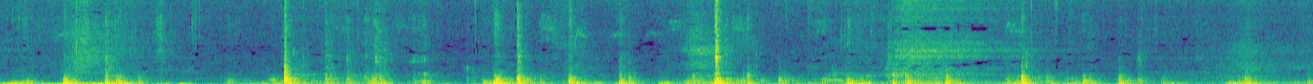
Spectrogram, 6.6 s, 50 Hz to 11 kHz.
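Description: Irregular small clicks, taps and scrapes of hands fitting a replacement bulb into the back of a Peugeot 5008 headlamp, pushing it into its seat. The loudest clicks come about one and a half, two and a half and three and a half seconds in.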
